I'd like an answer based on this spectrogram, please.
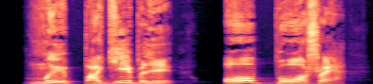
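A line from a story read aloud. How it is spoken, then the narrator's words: Desperate shout. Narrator (Russian): закричал Миних в отчаянии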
